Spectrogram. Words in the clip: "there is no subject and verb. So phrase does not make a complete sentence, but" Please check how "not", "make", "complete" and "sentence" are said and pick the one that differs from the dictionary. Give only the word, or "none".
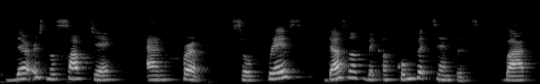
none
